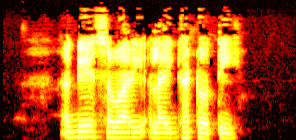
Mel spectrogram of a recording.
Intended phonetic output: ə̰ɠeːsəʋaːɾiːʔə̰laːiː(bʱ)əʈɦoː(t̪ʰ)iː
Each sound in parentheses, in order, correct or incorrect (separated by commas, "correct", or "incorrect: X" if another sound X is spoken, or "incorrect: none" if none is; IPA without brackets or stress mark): incorrect: ɡʱ, incorrect: t̪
